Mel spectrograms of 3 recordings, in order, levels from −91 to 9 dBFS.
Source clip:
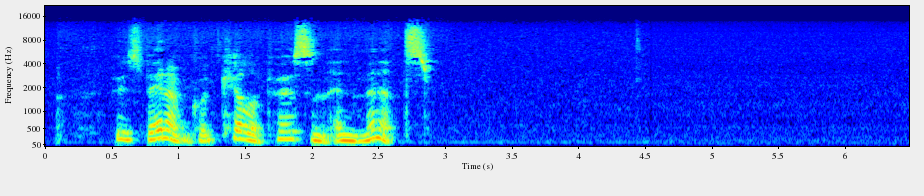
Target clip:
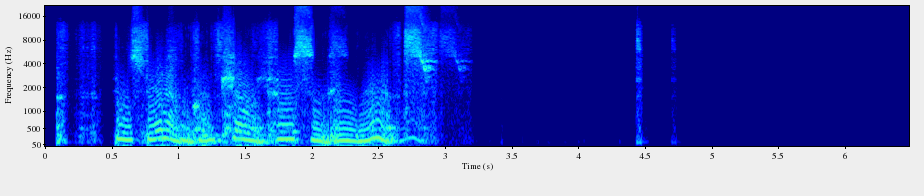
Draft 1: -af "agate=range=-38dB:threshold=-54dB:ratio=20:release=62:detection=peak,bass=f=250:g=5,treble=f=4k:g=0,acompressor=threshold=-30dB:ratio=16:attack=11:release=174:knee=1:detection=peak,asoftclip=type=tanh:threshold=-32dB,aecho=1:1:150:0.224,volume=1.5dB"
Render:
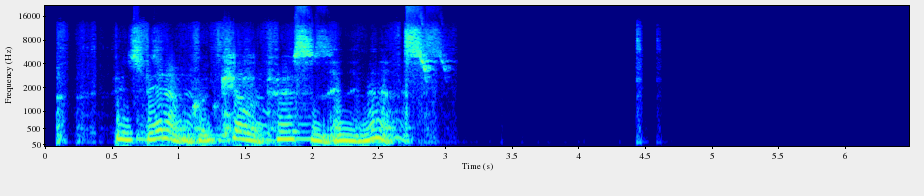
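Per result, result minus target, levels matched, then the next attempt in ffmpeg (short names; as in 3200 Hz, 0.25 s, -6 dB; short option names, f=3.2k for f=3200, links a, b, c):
echo 0.112 s early; soft clip: distortion -7 dB
-af "agate=range=-38dB:threshold=-54dB:ratio=20:release=62:detection=peak,bass=f=250:g=5,treble=f=4k:g=0,acompressor=threshold=-30dB:ratio=16:attack=11:release=174:knee=1:detection=peak,asoftclip=type=tanh:threshold=-32dB,aecho=1:1:262:0.224,volume=1.5dB"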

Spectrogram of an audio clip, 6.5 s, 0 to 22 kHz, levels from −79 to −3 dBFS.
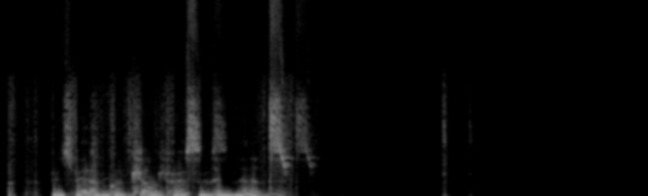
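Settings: soft clip: distortion -7 dB
-af "agate=range=-38dB:threshold=-54dB:ratio=20:release=62:detection=peak,bass=f=250:g=5,treble=f=4k:g=0,acompressor=threshold=-30dB:ratio=16:attack=11:release=174:knee=1:detection=peak,asoftclip=type=tanh:threshold=-43.5dB,aecho=1:1:262:0.224,volume=1.5dB"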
